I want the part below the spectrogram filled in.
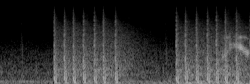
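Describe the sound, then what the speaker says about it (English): Rapid bursts of automatic gunfire in the military video game Arma 3, two fast rhythmic volleys of close, punchy shots separated by a brief pause, then a second burst running to the end. "I hear shots to the south"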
